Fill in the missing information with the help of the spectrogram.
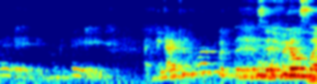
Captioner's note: audience laughs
